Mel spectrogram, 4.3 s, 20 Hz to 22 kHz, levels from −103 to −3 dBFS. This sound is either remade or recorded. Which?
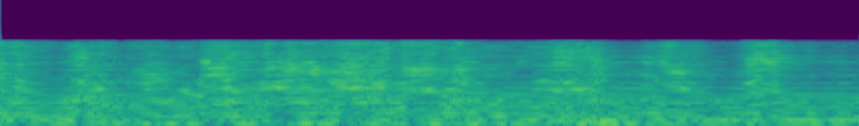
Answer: remade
